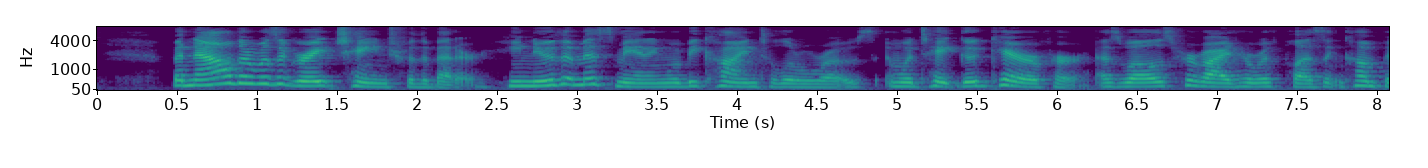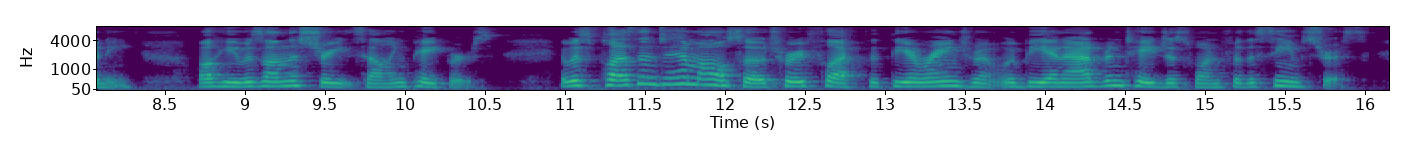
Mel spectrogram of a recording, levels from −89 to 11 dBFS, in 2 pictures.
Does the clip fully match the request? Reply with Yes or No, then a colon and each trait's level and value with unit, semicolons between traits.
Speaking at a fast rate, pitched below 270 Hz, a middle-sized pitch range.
Yes: fast, 235 wpm; high, 190 Hz; average, 3.7 semitones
